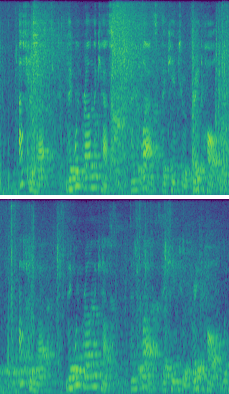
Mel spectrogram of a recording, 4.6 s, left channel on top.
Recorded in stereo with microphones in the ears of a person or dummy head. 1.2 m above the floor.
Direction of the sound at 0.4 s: 75° left (ahead or behind).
